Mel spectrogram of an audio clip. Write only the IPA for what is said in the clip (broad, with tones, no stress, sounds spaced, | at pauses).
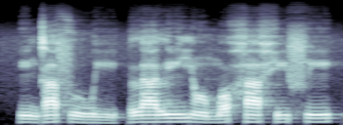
ĩ˨ ɡ a˧ f u˨ w i˨ | l a˧ l ĩ˧ j ɔ̃˨ m ɔ˨˦ h a˦ h i˦ f ĩ˦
